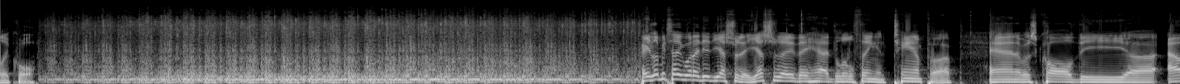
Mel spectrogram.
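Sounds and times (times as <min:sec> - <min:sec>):
speech: 0:00.0 - 0:00.7, 0:06.4 - 0:11.7
1966 Shelby car engine idling: 0:00.4 - 0:06.6.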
